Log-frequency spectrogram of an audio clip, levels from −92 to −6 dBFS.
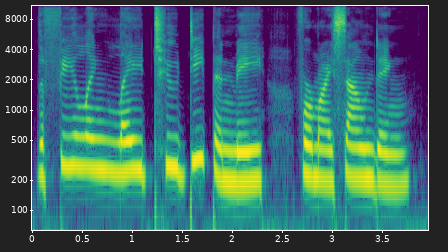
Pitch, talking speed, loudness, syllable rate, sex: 230 Hz, 150 wpm, -14 LUFS, 3.5 syllables/s, female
